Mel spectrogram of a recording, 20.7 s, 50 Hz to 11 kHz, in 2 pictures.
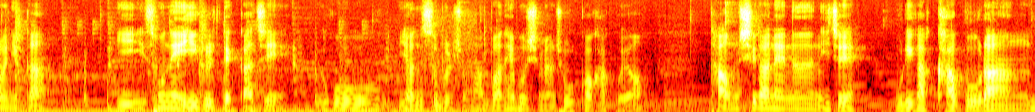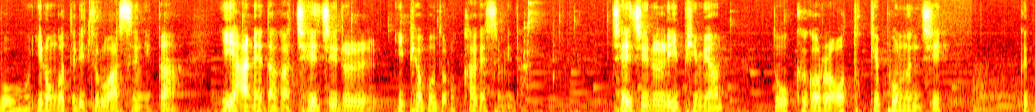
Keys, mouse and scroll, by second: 3.3-3.8 scroll up 1, 3.8 middle click, 4.7-11.1 shift+middle drag, 12.7 click, 14.8-20.7 middle drag.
